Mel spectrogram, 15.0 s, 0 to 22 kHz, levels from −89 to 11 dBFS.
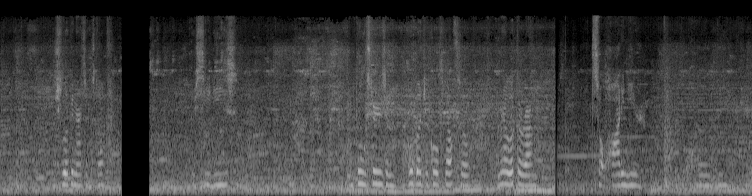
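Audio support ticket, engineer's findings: Stream reconnect, 2.42 to 2.99 s: about half a second of dead air, then the audio picks up roughly half a second further on. Connection dropped, player reconnected and spun up a fresh decoder mid-stream, so that chunk's just gone.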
